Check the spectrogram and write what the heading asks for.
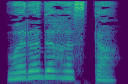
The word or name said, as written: ವರದಹಸ್ತ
